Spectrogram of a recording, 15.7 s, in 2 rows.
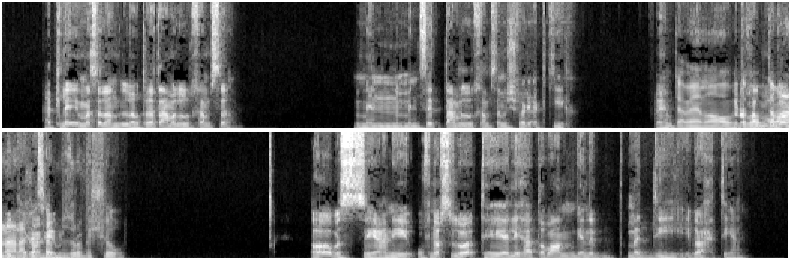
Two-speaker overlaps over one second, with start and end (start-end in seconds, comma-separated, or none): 6.7-8.6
